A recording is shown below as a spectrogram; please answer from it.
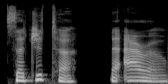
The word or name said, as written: Sagitta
